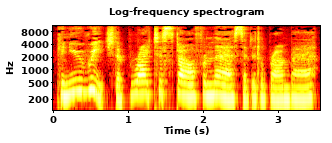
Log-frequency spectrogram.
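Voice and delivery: put-on gentle storybook narration for children; lively read-aloud voice for little ones; bedtime story reading. A narrator's reading. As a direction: read it like a bedtime picture book.

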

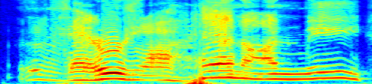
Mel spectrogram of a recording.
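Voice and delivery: high, loud storybook pig. A narrator's reading. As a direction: complain loudly as a put-upon pig. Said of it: "said the pig".

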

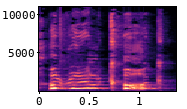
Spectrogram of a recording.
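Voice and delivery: very high, loud royal summons; hammed-up king's drawn-out call. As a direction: holler slowly for a servant. King calls for his cook.

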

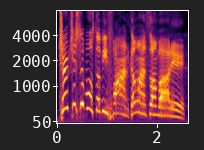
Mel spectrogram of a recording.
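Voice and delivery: high, loud call to the congregation; rousing shout. Real, not acted.

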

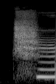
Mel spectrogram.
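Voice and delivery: Ch with the same curled tongue plus a puff of air; aspirated ch. Shown as a demonstration. Teacher showing the breathy Chinese ch. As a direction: push air out on Ch. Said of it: "es la misma posición, pero expulsa aire".

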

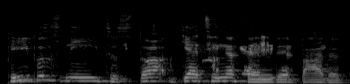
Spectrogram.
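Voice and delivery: slow, failed attempt at an Irish accent. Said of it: "I can't even say it in an Irish accent".

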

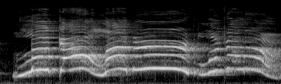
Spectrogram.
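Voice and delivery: high, loud cry of alarm; calling out a warning. Pretend. Reader calling to Leonard on the wrong tail, loud high shout. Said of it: "What do you say?".

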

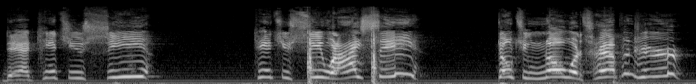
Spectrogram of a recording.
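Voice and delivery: loud, high, slow exasperated demand; angry son. Acted. Angry son demands his father see it, exasperated. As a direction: drag out each question in outraged disbelief. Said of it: "why does this angry son".

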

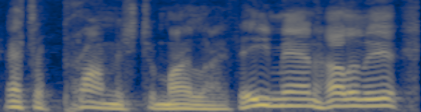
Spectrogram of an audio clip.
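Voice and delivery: normal talking voice

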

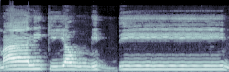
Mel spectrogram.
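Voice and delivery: মালিকি ইয়াউমিদ্দিন slow, কি joined into ইয়াউ; slow Quran recitation with the kaf joined. Shown as a demonstration. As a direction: recite মালিকি ইয়াউমিদ্দিন as one flowing chant. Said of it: "কাফের সাথে মিলিয়ে বলবেন".

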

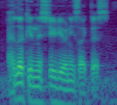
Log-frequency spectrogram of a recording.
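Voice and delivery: ordinary talk

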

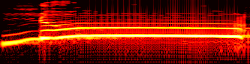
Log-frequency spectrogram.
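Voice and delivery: high, loud drawn-out wail; dramatic cry of dismay. Retold or imitated. Stomach ache after cheese, loud high wail. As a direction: cry out in comic despair. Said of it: "and I was like".

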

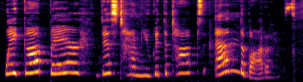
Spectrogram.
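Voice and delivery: loud, high wake-up call. Acted. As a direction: shout to rouse him. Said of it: "Hare called out".

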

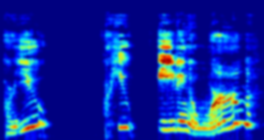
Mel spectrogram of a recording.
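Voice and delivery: high, rising incredulous question; shocked disbelief. Acted. Narrator catching the puppy eating a worm, high shocked rise. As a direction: sound shocked at what you see.

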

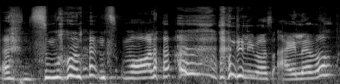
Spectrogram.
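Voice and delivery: words broken by real laughter; can't stop laughing mid-sentence; laughing while talking. Real, not acted. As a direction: giggle through the words. Laughs while telling robot story.

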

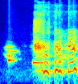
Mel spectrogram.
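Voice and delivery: sudden delighted laugh; amazed laugh. Real, not acted. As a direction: burst of high laughter. Amazed at the impression.

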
